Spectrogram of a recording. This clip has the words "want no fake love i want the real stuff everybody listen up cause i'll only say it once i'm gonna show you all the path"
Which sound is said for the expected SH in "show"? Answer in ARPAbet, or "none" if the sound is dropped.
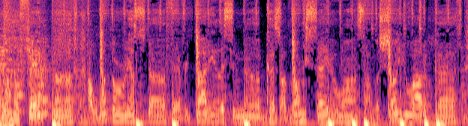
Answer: SH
